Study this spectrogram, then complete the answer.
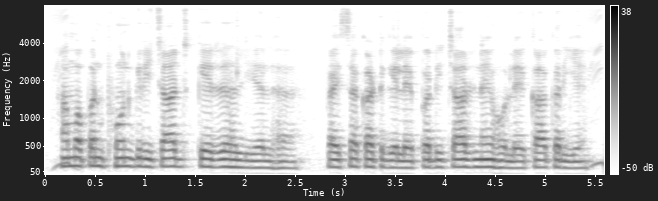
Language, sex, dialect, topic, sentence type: Magahi, male, Southern, banking, question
